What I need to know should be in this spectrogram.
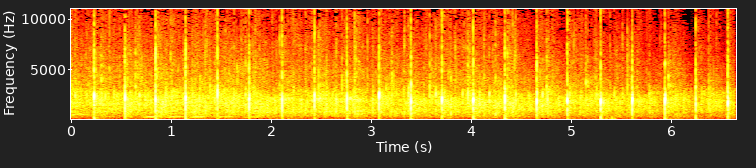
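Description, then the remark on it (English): An audience applauds its senior pastor in the morning, steadily for several seconds, a dense wash of overlapping hand claps with sharper individual claps popping out, even in loudness, with no talking over it. “Can we clap for our senior pastor this morning?”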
